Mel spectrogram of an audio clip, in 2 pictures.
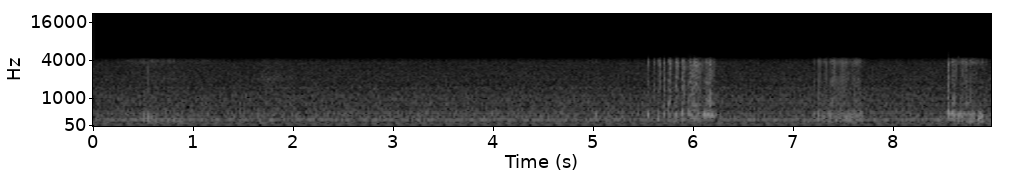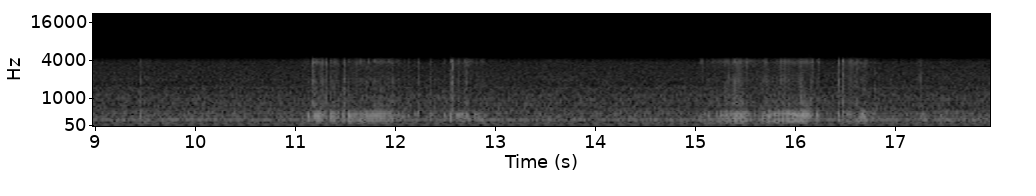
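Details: An English cream dachshund snores while napping, in soft, breathy rasps that come in irregular bursts over a low steady hum.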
